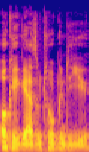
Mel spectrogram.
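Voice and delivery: normal talking voice

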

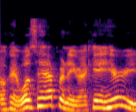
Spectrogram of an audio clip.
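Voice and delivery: acted, rushed, panicky freaking-out radio chatter. Describing radio calls, imitating the guy who's freaking out. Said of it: "the guy who's freaking out".

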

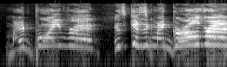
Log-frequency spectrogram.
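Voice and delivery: mock angry, mad voice. Acting out Archie watching his friends kiss: imitating Archie being mad. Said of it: "he's probably so mad".

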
